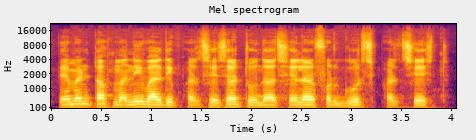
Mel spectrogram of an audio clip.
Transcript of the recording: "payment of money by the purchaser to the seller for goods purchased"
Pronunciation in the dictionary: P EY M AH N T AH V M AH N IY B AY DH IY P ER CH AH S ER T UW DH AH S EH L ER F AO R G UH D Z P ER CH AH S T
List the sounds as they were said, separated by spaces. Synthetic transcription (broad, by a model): P EY M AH N T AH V M AH N IY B AY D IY P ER S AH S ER T UW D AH S EH L ER F AO R G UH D S P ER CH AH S T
